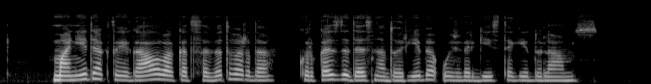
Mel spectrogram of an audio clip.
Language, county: Lithuanian, Panevėžys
